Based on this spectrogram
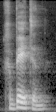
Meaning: past participle of bijten
- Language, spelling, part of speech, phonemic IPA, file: Dutch, gebeten, verb, /ɣəˈbeːtə(n)/, Nl-gebeten.ogg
